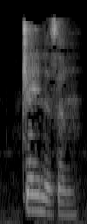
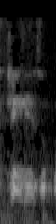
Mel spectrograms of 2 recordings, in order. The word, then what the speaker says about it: Jainism: Jainism. – So it is Jainism. Okay. – And Jainism.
